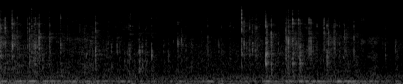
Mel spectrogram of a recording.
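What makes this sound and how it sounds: Rapid typing with long fingernails and fingertips on the keys of a full-size black plastic membrane keyboard with a purple backlight and a hollow body, set against a fluffy white mat. Quick, bright, clicky keystrokes tick and clack in a dense, overlapping stream over a steady low hum, each tap dying away almost instantly.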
